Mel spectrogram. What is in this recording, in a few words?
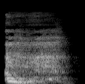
pain, ru; dota2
